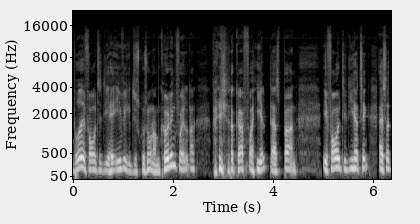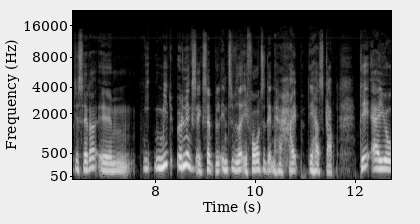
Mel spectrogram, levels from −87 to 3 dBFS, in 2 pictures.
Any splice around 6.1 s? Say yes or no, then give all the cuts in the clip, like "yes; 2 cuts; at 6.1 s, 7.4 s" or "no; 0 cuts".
yes; 2 cuts; at 6.1 s, 11.0 s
